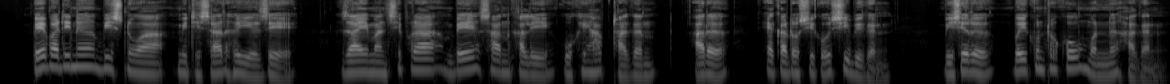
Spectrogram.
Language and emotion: Bodo, neutral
